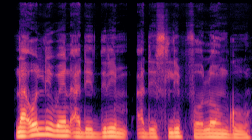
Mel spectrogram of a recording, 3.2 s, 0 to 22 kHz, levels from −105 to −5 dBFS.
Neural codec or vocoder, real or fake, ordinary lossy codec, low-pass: none; real; none; 19.8 kHz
